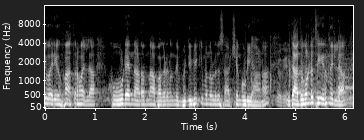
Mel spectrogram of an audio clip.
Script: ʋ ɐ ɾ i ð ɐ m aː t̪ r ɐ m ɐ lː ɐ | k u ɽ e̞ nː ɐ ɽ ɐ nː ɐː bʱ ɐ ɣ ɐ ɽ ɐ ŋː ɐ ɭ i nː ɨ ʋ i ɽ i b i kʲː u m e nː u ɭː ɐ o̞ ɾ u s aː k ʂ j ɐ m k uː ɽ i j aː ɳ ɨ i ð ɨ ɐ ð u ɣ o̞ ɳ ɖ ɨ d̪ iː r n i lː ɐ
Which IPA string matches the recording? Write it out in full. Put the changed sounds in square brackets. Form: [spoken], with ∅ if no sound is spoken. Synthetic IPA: ʋ ɐ ɾ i [ɣ] ɐ m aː t̪ r ɐ m ɐ lː ɐ | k [uː] ɽ e̞ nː ɐ ɽ ɐ nː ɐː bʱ ɐ ɣ ɐ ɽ ɐ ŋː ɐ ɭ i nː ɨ ʋ i ɽ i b i kʲː u m e nː u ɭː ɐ o̞ ɾ u s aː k ʂ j ɐ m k uː ɽ i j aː ɳ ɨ i ð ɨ ɐ ð u ɣ o̞ ɳ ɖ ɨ [t̪] iː r [nː] i lː ɐ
